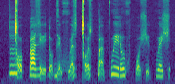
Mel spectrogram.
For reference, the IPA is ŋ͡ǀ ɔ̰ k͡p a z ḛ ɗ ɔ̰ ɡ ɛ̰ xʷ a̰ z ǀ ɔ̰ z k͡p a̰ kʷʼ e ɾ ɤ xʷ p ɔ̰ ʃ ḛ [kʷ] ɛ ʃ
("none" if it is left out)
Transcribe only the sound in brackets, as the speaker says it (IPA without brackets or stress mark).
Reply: kʷ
